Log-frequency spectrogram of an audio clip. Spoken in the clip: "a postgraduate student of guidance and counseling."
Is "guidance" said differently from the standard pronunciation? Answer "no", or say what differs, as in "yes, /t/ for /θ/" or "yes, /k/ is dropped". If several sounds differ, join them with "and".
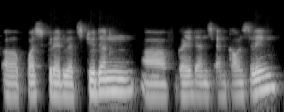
no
